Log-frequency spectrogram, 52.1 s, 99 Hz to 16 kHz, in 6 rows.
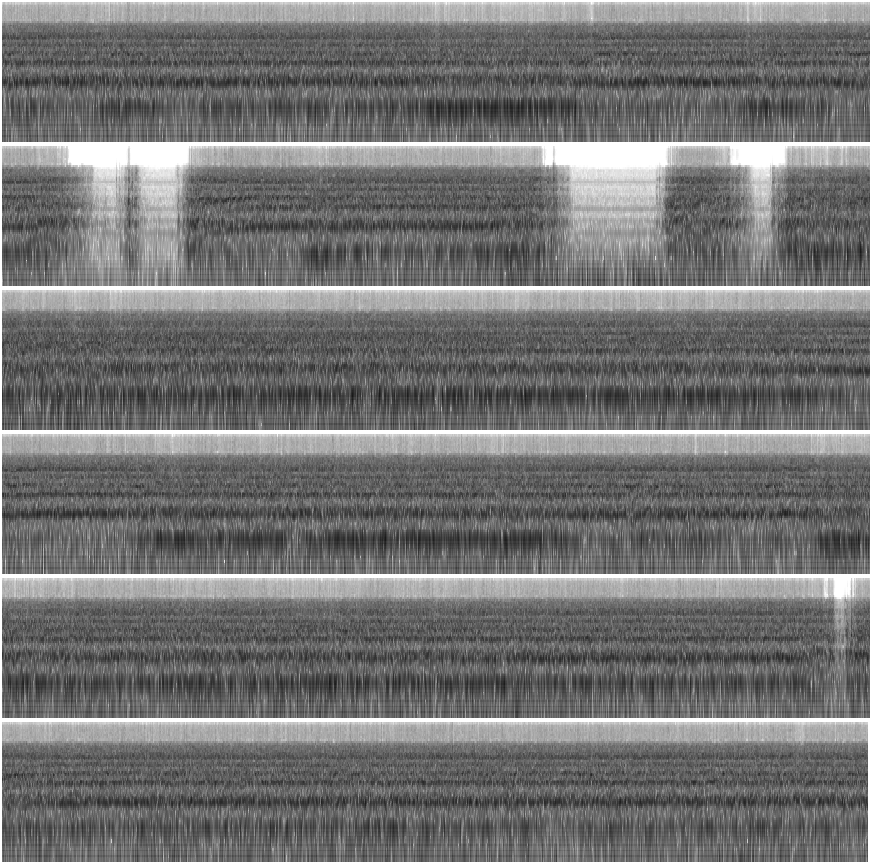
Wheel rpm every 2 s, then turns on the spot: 230, 230, 230, 230, 140, 130, 220, 60, 130, 220, 210, 230, 230, 230, 230, 230, 230, 230, 230, 230, 230, 180, 230, 230, 230, 230.
none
